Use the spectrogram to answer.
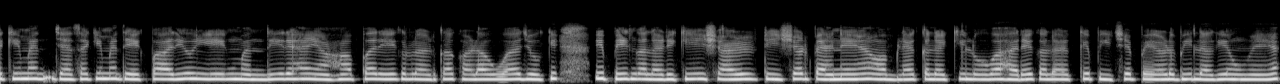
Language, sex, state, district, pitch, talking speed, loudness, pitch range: Hindi, female, Chhattisgarh, Sukma, 240 Hz, 200 wpm, -11 LUFS, 235-250 Hz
